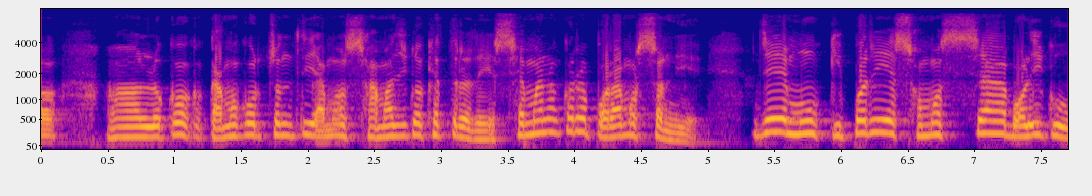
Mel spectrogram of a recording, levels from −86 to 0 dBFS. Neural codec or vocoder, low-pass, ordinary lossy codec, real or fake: none; 7.2 kHz; MP3, 64 kbps; real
